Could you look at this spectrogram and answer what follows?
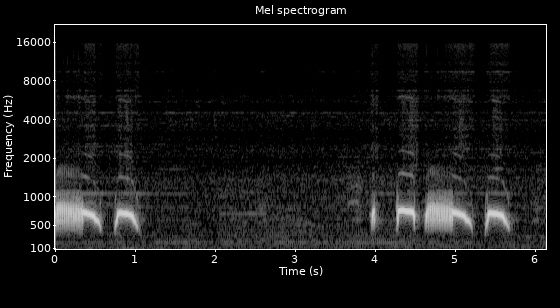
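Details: Spotted dove decoy in full voice, calling to provoke others into answering. A rolling coo and falling note at the start, then after a pause a complete phrase of short notes, a long throaty coo and a downward-bending final note.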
